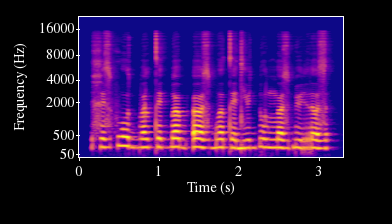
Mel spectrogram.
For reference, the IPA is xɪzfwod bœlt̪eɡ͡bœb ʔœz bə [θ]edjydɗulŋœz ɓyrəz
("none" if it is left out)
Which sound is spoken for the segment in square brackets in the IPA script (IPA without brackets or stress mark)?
t̪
